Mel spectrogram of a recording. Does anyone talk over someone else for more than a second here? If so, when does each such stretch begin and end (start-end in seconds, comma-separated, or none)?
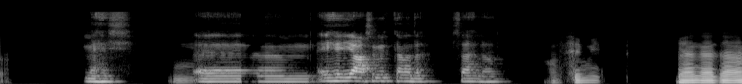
none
